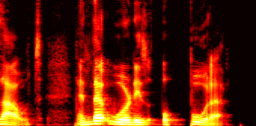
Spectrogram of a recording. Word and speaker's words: oppura: and that word is oppura opura means or it's doesn't have a different meaning it's just opura means or but it's three syllables it's got a double p it fills your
